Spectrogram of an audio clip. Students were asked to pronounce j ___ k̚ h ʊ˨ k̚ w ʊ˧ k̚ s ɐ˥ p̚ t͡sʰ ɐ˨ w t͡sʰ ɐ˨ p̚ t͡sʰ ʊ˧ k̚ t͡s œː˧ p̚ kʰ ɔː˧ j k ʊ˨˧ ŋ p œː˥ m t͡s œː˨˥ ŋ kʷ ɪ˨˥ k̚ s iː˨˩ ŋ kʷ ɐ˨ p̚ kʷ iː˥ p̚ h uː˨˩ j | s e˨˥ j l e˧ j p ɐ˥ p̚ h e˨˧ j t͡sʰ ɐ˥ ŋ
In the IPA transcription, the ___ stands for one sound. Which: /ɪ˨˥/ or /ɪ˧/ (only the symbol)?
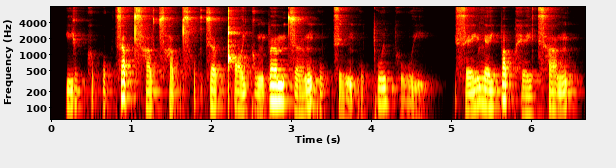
ɪ˨˥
